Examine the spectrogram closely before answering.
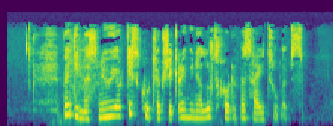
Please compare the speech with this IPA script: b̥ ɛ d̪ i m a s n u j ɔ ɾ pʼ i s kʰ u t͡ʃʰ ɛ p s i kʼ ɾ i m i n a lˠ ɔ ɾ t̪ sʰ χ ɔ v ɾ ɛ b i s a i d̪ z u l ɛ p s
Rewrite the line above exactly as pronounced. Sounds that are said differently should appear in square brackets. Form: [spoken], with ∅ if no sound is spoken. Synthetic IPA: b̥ ɛ d̪ i m a s n u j ɔ ɾ [kʼ] i s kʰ u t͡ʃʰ ɛ p [ʃ] i kʼ ɾ i m i n a lˠ [u] ɾ t̪ sʰ χ ɔ v ɾ ɛ b [a] s a i d̪ z u l ɛ p s

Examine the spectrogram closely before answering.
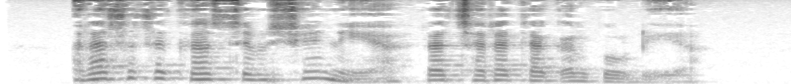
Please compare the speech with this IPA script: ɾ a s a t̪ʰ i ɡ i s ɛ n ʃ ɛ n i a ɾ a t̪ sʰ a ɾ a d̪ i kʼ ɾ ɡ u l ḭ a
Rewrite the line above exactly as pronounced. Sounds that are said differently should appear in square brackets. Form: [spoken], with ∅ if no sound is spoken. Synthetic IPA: ɾ a s a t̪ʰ [a] ɡ [a] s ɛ [m] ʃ ɛ n i a ɾ a t̪ sʰ a ɾ a d̪ [a] kʼ ɾ ɡ u l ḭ a

